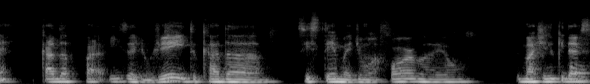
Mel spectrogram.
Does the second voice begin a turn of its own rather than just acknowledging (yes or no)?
no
